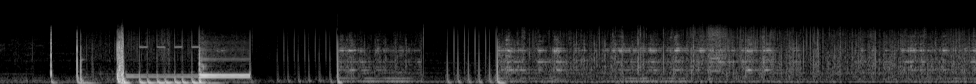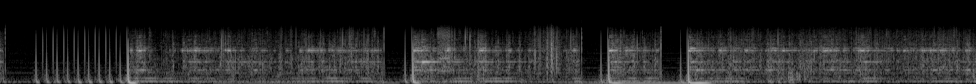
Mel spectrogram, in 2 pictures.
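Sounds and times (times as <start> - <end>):
steady hiss of telephone line noise: 0.0 - 19.5
operator intercept Q tone: 1.2 - 2.6.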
